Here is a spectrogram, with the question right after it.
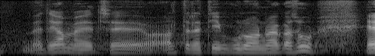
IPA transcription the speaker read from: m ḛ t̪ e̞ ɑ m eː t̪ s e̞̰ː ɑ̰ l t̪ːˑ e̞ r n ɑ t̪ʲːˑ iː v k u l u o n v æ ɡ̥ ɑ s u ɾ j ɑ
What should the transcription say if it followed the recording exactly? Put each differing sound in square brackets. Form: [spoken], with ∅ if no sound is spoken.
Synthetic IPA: m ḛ t̪ e̞ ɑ m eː t̪ s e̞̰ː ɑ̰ l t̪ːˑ e̞ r n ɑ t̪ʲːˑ iː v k u l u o n v æ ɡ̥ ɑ s [uː] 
